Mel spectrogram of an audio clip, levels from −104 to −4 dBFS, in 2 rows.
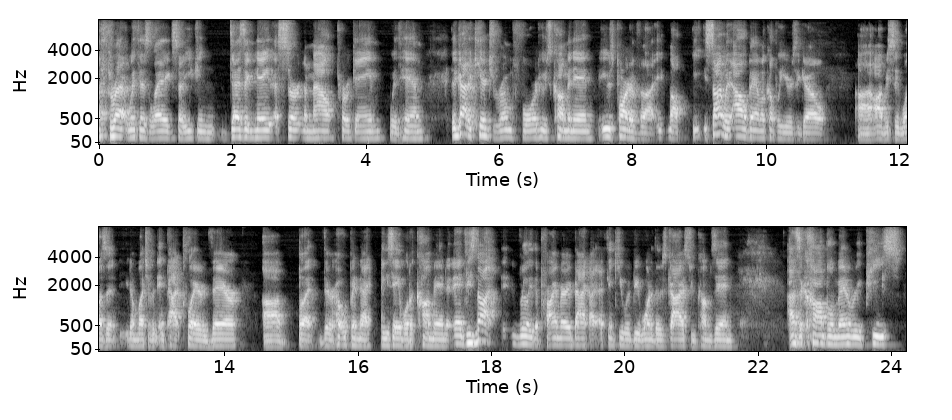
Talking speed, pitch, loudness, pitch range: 215 wpm, 120 Hz, -18 LUFS, 110-135 Hz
